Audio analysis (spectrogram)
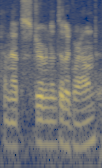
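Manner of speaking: usual speaking voice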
